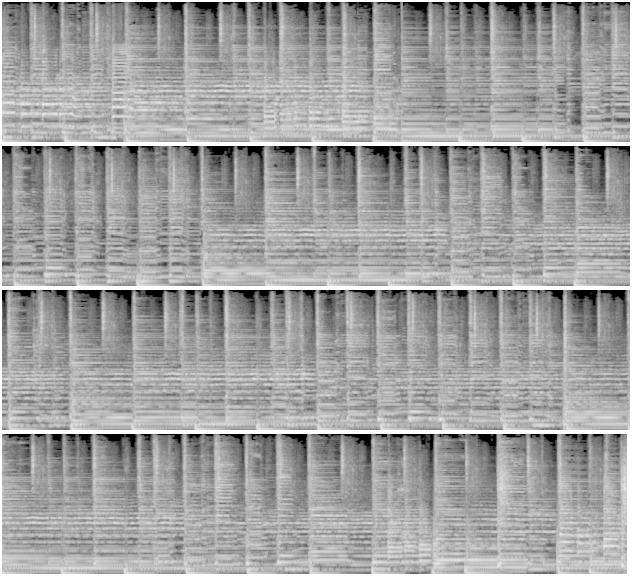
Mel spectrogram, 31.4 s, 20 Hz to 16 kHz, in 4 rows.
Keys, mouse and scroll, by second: 0.1-8.5 drag, 10.9 shift+click, 12.4-20.3 drag, 22.3 F4, 23.1 click, 26.0 F4, 27.1 click, 28.4 right click, 29.3-31.3 drag.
